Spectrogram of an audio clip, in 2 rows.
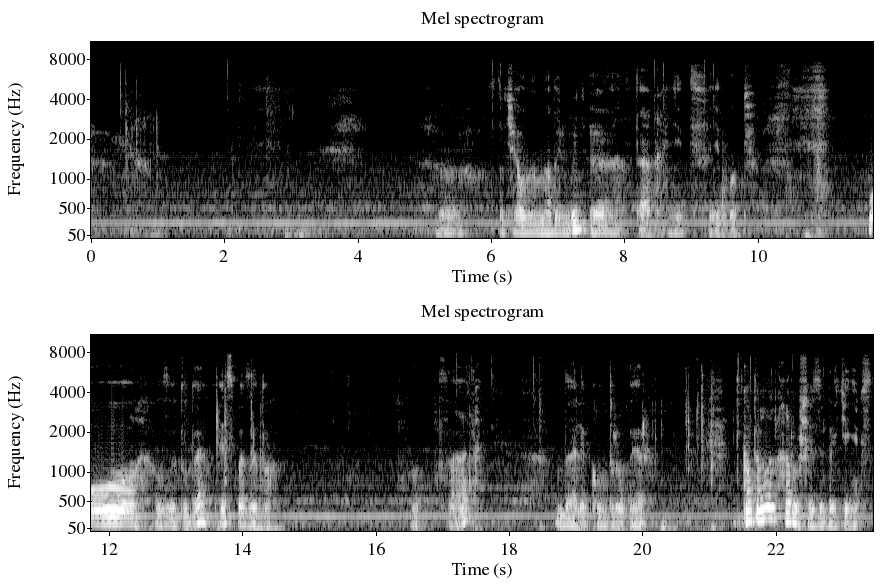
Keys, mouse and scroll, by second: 2.0 click, 5.9-11.6 drag, 13.6 s, 17.7-20.7 middle drag, 20.7 ctrl+r.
